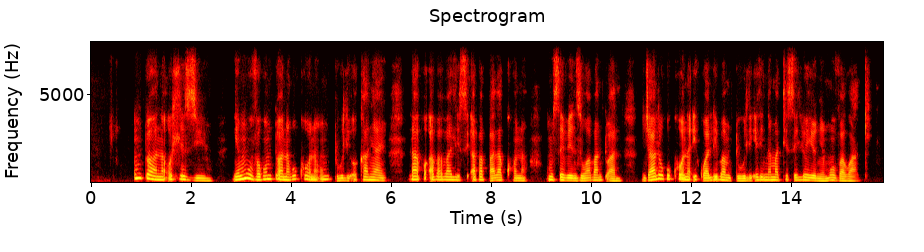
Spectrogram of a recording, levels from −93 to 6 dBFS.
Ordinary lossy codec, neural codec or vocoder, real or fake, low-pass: Opus, 24 kbps; none; real; 7.2 kHz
